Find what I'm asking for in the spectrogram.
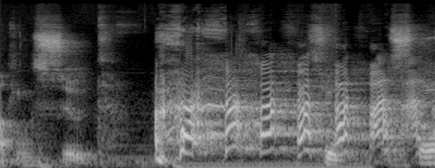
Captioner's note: laughs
